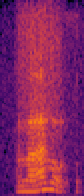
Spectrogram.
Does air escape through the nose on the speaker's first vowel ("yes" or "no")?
no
